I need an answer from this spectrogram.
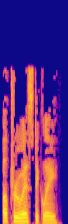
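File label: "altruistically", British English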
